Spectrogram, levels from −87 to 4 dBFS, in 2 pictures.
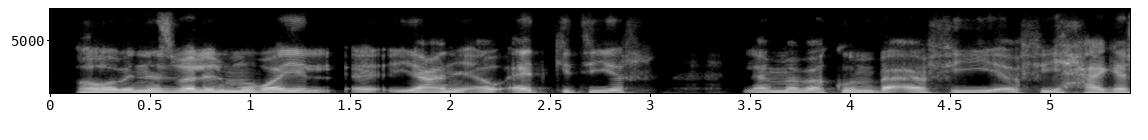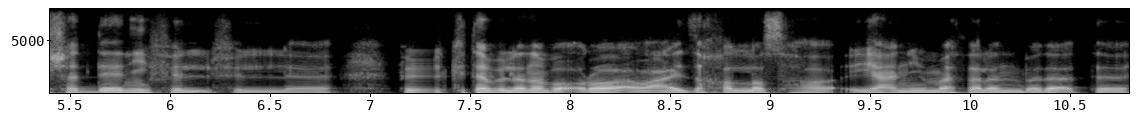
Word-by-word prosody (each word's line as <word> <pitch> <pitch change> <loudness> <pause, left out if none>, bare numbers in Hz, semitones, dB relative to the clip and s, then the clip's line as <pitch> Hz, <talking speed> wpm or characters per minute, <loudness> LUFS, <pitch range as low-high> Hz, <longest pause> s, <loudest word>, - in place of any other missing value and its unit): هو 140 +3 +4
بالنسبة 165 +2 +5
للموبايل 145 +4 +3
إ 110 - -4
يعني 130 +2 0
أوقات 170 +8 0
كتير 165 +5 -5 0.4
لمّا 115 +3 -1
باكون 125 +7 -1
بقى 150 0 +1
في 150 -2 -3
في 140 +7 -4
حاجة 155 +1 0
شدّاني 135 +1 +1
في 130 -3 -4
ال 100 -4 -3
في 95 - -11
ال 95 -1 -6 0.3
في 110 - -3
الكتاب 105 +6 -1
اللي 135 0 +4
أنا 140 +1 +4
باقراه 130 +1 +3
أو 105 - 0
عايز 125 +5 0
أخلصها 115 -1 -2
يعني 115 0 -1
مثلًا 130 -3 0
بدأت 110 +1 -1
130 Hz, 160 wpm, -23 LUFS, 115-145 Hz, 0.4 s, بالنسبة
